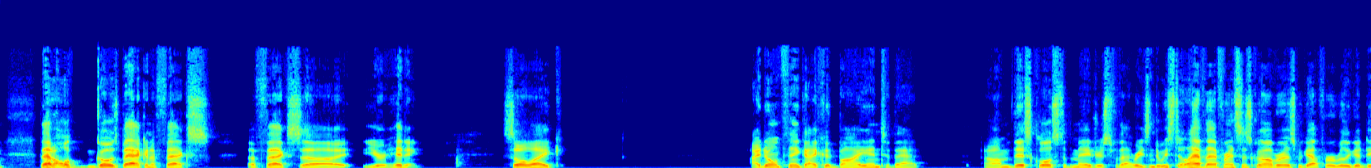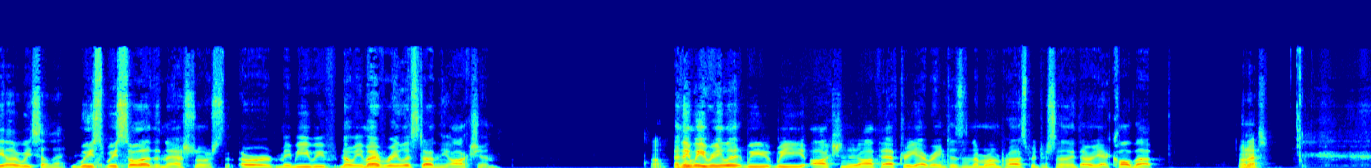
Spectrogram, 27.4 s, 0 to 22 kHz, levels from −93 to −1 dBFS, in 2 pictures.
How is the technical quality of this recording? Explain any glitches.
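The recording has no technical glitches to explain. The speech is heard without any interruption or disturbance in the signal.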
